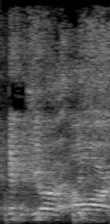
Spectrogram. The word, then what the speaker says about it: Gallagr: There's two A's in the end there. Like bizarre. That's no, like a bizarre, not the word bizarre.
